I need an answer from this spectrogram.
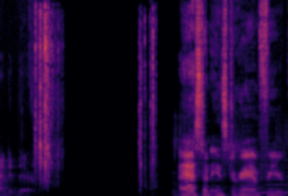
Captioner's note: camera clicking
